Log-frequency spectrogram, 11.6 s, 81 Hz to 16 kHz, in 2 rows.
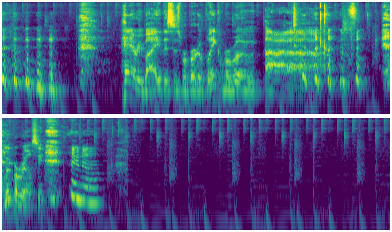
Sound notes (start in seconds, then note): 0.0 laughing; 3.5 laughing; 3.5 stammering; 8.0 upbeat electronic music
